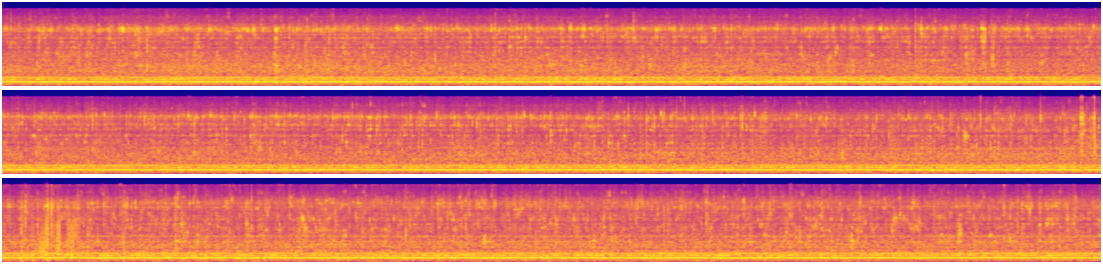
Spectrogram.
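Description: Steady low electric hum with water trickling: the small pump and hoses circulating cooling water through a distillation condenser. One short knock about two-thirds of the way through.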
